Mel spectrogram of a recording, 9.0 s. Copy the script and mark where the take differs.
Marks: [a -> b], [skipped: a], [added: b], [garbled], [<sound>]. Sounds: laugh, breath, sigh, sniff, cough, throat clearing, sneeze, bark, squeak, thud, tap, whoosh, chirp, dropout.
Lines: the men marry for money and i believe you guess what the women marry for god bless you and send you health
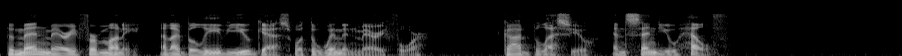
the men marry for money and i believe you guess what the women marry for god bless you and send you health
